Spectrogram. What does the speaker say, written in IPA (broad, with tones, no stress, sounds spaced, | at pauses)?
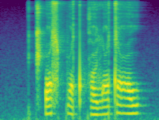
t͡ʃʼ ʌ˧˥ sˤ p u˩ tˤ k ɪ˧ l o˥ tˤ o˧˥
